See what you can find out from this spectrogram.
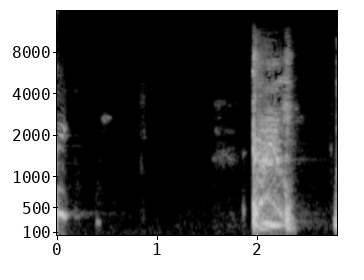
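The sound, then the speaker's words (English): A person choking and coughing: one harsh, raspy burst of strained coughing follows a few faint throat sounds, with the start of another sound at the very end. “It's an actual real choke.”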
